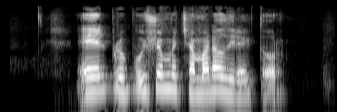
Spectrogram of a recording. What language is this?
Galician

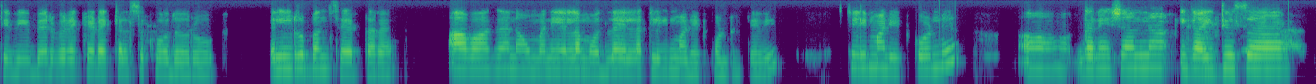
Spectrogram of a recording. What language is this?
Kannada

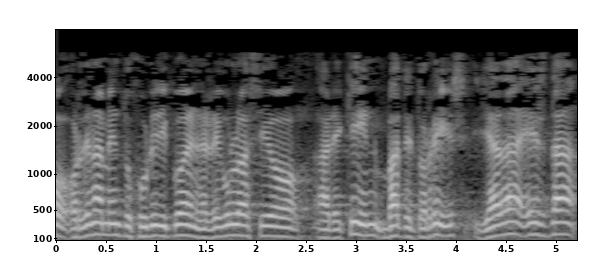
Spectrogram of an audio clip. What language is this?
Basque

